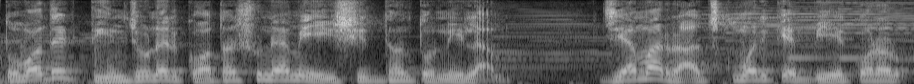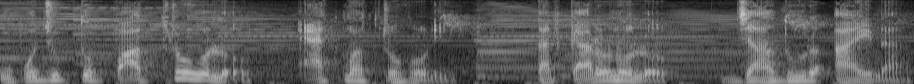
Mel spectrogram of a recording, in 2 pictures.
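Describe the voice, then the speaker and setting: A man's voice: medium pitch, big pitch swings, a little fast, a little mellow, soft background music. A man voicing an emphatic, fair-minded fairy-tale king in a dramatic cartoon dub. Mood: deliberate, gracious. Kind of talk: dramatic Bengali cartoon dubbing.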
